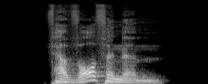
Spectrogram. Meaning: strong dative masculine/neuter singular of verworfen
- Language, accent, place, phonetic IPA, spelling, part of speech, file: German, Germany, Berlin, [fɛɐ̯ˈvɔʁfənəm], verworfenem, adjective, De-verworfenem.ogg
